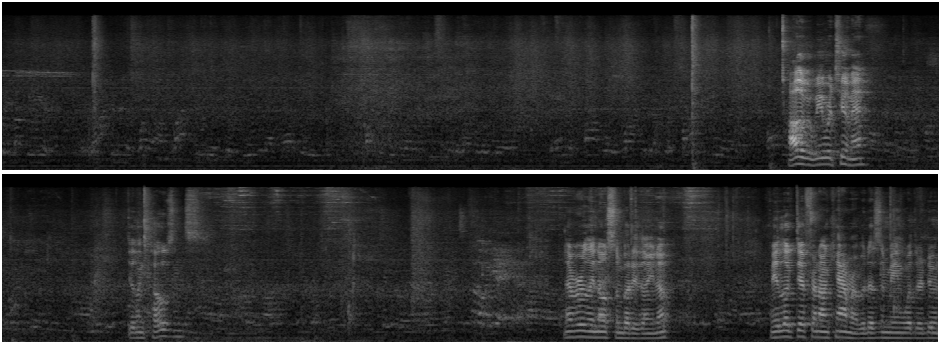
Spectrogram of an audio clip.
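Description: Trading cards shuffle and slap softly.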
